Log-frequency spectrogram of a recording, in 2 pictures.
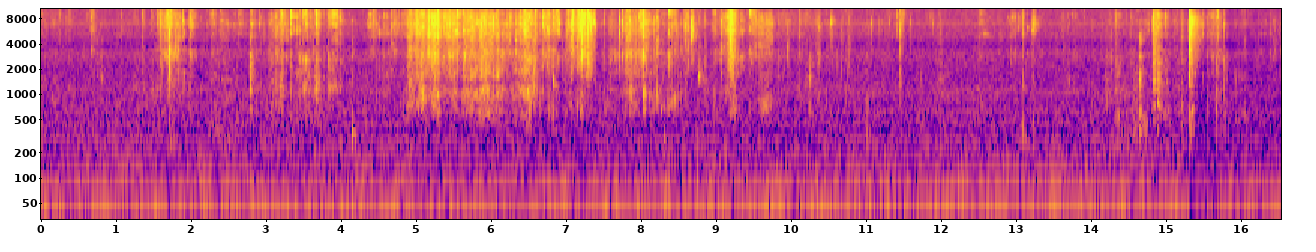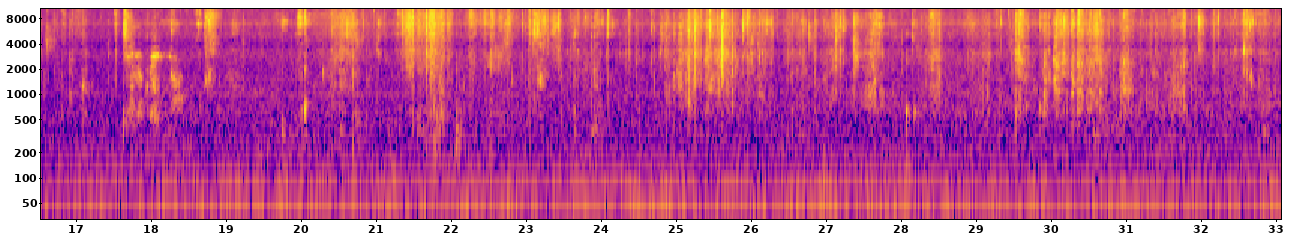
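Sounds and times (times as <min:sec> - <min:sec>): paper wrapper crinkling: 0:01.3 - 0:10.8, 0:14.6 - 0:17.0, 0:20.3 - 0:33.0
biting and chewing: 0:18.6 - 0:33.0.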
